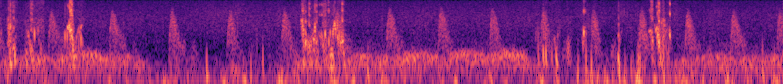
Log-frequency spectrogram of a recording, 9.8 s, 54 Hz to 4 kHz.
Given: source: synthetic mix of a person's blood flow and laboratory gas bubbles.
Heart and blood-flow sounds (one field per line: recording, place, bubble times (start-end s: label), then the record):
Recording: Doppler ultrasound of blood flow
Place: subclavian vein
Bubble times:
0.00-0.04 s: bubbles
0.08-0.24 s: bubbles
0.32-0.57 s: bubbles
0.79-1.08 s: bubbles
3.77-4.37 s: bubbles
6.71-7.04 s: bubbles
7.08-7.19 s: bubbles
7.26-7.38 s: bubbles
7.71-7.79 s: bubbles
8.08-8.43 s: bubbles
From the record:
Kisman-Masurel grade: 223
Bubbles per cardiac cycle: several, 3 to 8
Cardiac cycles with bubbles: 10 to 50%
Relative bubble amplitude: loud (0.450 to 0.775)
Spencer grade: 2 (many but less than half of the cardiac periods contain bubble signals, singularly or in groups)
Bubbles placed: anywhere in the cardiac cycle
